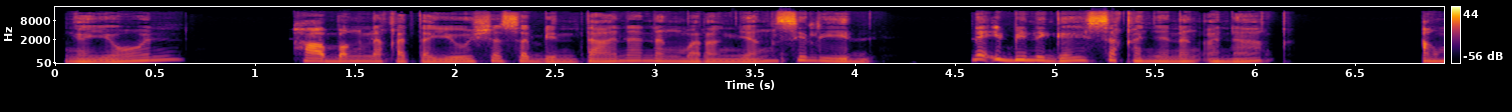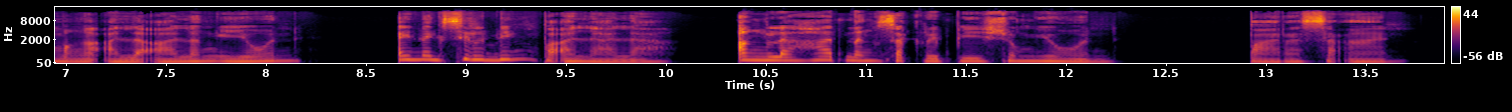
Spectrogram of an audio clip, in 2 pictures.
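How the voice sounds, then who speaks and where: A woman narrating an emotional drama story in a measured, scripted way. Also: deep voice, animated, darkish tone, no room sound, studio quality.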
